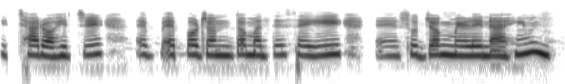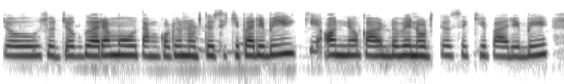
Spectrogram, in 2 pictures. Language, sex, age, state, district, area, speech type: Odia, female, 18-30, Odisha, Koraput, urban, spontaneous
